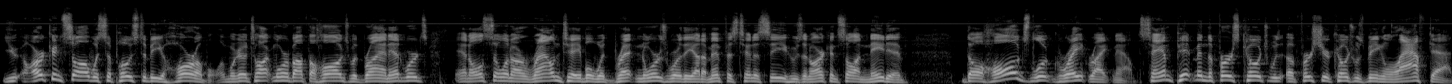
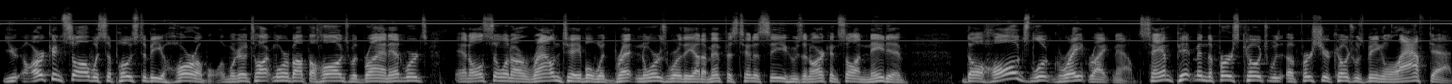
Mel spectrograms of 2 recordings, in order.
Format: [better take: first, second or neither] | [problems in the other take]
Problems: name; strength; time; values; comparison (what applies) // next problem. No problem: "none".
first | high-pitched whine; loud; throughout; 7 kHz, 10 dB below the speech; faint in the first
